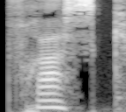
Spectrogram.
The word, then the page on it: frasques: francais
